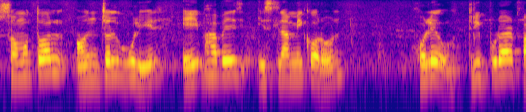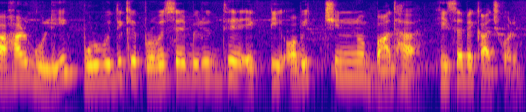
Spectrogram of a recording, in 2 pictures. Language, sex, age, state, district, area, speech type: Bengali, male, 45-60, West Bengal, Purba Bardhaman, urban, read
